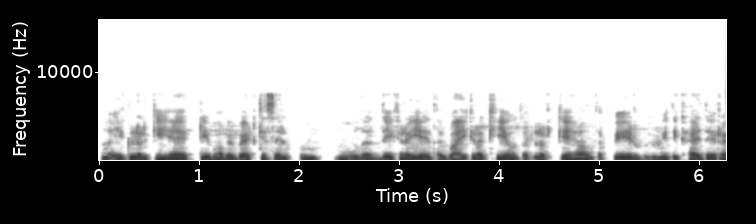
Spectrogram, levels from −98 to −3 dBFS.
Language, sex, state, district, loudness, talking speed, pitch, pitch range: Hindi, female, Bihar, East Champaran, -28 LUFS, 270 wpm, 215 Hz, 205-230 Hz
